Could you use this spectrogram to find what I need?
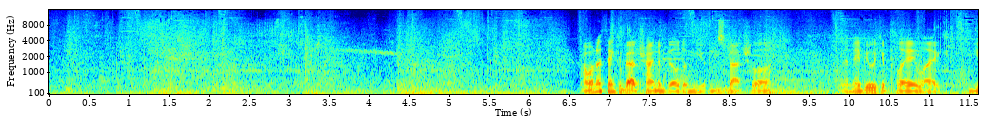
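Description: Magical spell effects whoosh and crackle in a battle.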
